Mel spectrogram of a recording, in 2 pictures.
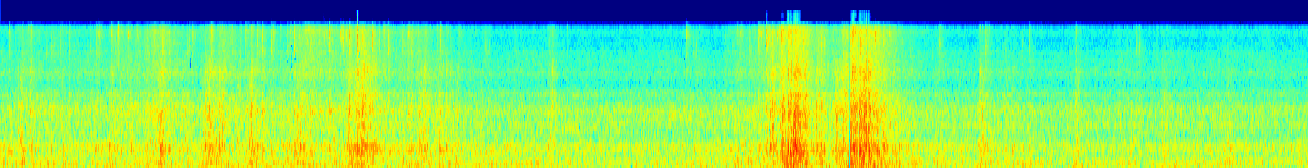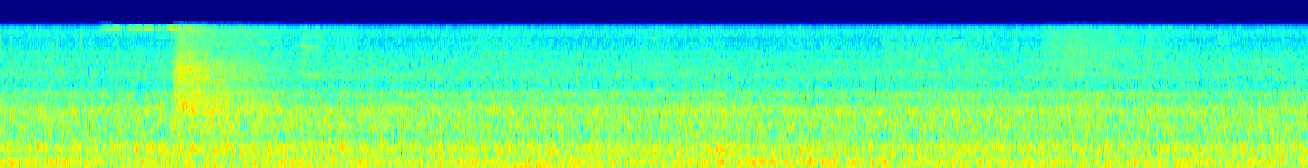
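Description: Dennis Trident double-decker bus heard from inside the cabin: engine and road noise while it drives, with two loud rushes about ten seconds in. Then it stands at idle with a steady low hum, and a short hiss sounds about eighteen seconds in.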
